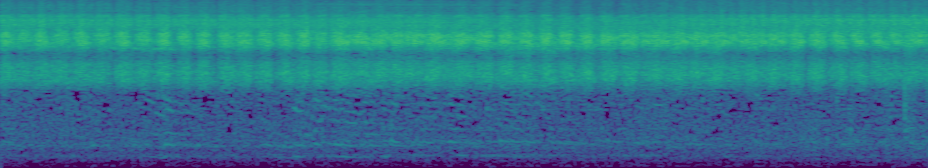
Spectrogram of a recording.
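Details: Cicadas in a dense, unbroken high buzzing chorus that pulses steadily about two or three times a second, with a shimmering texture and no other clear sounds.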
